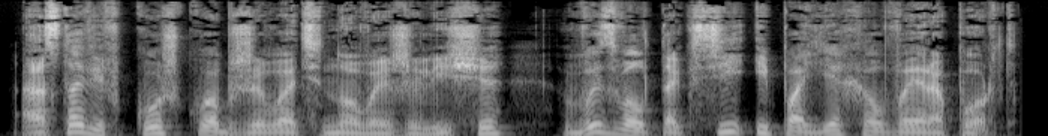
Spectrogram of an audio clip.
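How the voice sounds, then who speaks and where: A man reading a first-person audiobook in an expressive, lively way. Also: sits low, normal speed, dry recording, clean studio sound. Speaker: audiobook narrator.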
